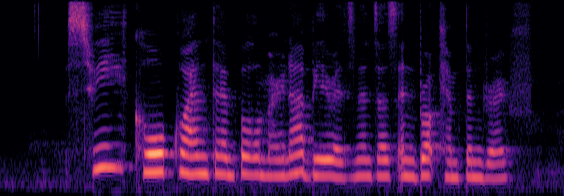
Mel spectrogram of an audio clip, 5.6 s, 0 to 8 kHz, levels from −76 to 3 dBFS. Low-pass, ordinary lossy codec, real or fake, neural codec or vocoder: none; none; fake; codec, 16 kHz, 0.8 kbps, ZipCodec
